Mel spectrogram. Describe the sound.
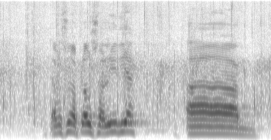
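An audience claps steadily, with voices calling out over it and one long, sustained cheer rising above the applause near the end.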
